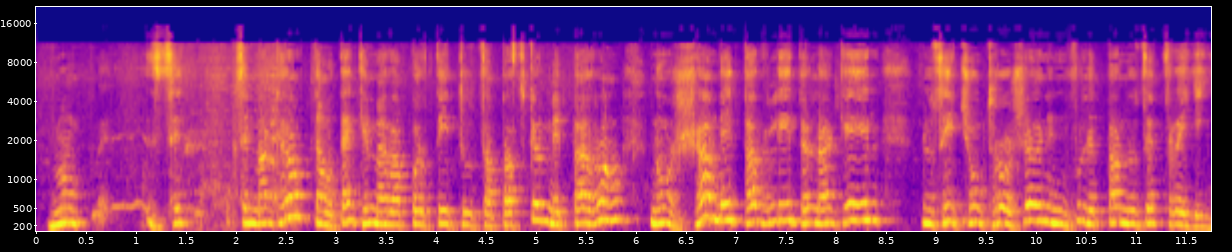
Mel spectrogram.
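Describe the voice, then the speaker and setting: A woman's high voice at a very slow pace, with very even loudness and ordinary pitch variation, over noticeable background noise. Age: 80s+. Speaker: war witness. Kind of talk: interview answer.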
